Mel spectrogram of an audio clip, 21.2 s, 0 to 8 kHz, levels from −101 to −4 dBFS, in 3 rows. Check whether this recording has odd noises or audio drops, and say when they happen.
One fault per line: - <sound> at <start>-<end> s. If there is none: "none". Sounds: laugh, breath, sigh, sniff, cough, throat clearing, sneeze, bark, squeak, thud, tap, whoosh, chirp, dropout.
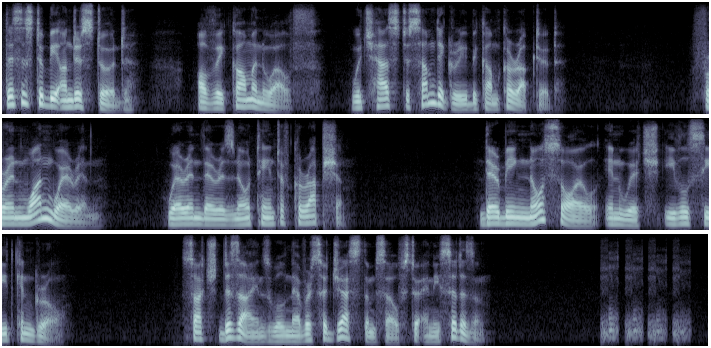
- laugh at 20.1-21.0 s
